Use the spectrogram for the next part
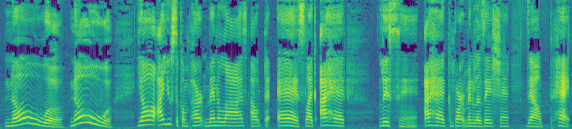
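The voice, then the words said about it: Relaxed natural accent, not code-switched. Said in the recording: “I'm gonna have to code switch back a little bit later in this podcast, because right now it just feels more comfortable just speaking my accent.”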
